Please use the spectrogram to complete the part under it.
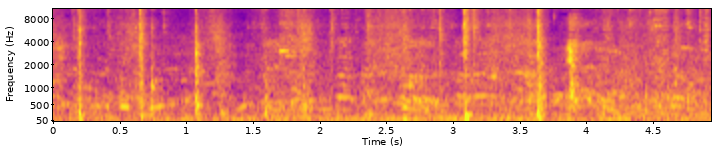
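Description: A knife chops into a fish on a wooden block with sharp thuds.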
